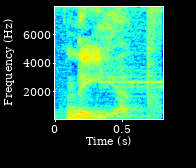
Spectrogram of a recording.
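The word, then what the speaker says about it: knee: الكي قبل الان، زي ني ني ني. نايف نايف. نوك نوك.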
